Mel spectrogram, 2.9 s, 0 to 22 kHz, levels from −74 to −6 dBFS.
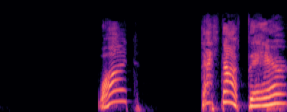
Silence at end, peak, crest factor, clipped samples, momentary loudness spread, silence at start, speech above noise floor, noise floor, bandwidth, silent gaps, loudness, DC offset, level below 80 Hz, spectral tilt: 0 s; -4 dBFS; 20 dB; under 0.1%; 8 LU; 1 s; 52 dB; -72 dBFS; 13.5 kHz; none; -21 LUFS; under 0.1%; -56 dBFS; -3.5 dB/octave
